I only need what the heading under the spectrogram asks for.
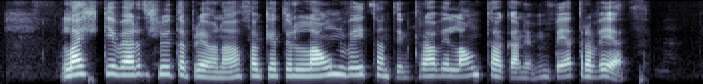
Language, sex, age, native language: Icelandic, female, 30-39, Icelandic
